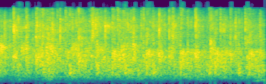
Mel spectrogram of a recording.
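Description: Church congregation applauding during a service, a steady dense burst of clapping from many hands throughout, fairly loud with no talk.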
